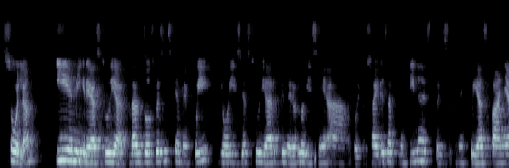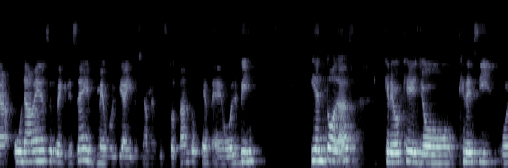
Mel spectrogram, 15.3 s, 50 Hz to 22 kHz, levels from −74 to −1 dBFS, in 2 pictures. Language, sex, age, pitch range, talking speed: Spanish, female, 20-39, 190-225 Hz, 200 wpm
